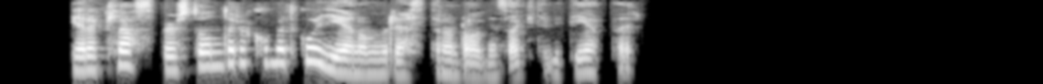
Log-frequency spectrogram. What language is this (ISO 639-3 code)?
swe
